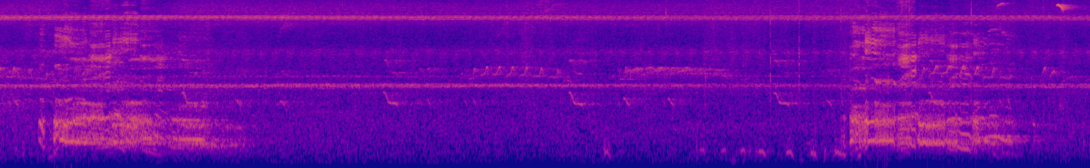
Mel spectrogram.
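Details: Mantled howler monkeys resting in shade a few feet from a suspension bridge at Tirimbina Biological Reserve near La Virgen, Costa Rica: two deep, rasping roaring bursts over a steady insect drone.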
